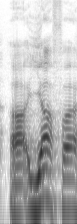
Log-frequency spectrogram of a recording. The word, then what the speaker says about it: Jaffa: a little place called Jaffa Yaffa, how you say it in the Hebrew language there.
